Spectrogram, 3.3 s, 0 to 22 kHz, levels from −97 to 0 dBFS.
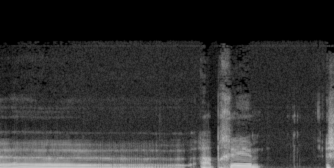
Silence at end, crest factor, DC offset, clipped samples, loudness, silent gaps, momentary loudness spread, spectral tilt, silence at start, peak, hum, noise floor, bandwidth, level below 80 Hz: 0 s; 16 dB; under 0.1%; under 0.1%; -26 LUFS; none; 10 LU; -6 dB/octave; 0 s; -10 dBFS; none; -55 dBFS; 16 kHz; -56 dBFS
